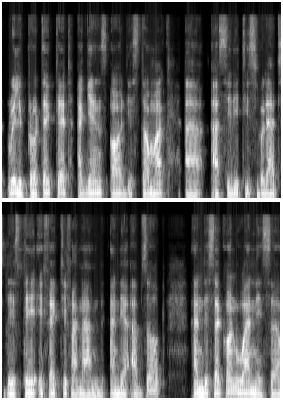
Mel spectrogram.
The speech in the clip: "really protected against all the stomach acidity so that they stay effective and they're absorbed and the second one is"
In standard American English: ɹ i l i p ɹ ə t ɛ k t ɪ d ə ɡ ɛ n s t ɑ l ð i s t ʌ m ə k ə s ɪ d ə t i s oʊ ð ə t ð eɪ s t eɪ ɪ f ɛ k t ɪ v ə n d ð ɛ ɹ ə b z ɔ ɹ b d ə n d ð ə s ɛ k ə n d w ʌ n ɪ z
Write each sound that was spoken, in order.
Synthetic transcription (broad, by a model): ɹ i l i p ɹ ə t ɛ k t ɪ d ə ɡ ɛ n s t ɑ l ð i s t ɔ m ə k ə s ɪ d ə t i s oʊ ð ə t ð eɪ s t eɪ ɪ f ɛ k t ɪ v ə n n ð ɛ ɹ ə b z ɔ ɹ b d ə n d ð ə s ɛ k ə n d w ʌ n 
